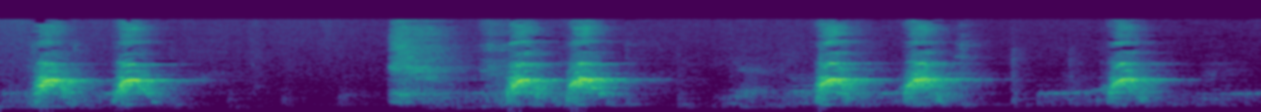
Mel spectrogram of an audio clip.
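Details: Two dogs sitting on a window sill indoors, barking in quick pairs and triplets: short, tonal, mid-pitched barks in four clusters over six seconds, with quiet gaps between.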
